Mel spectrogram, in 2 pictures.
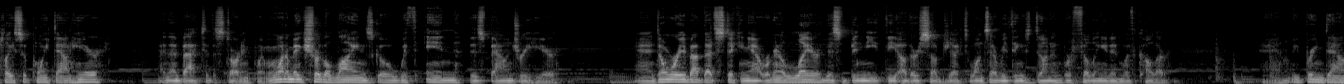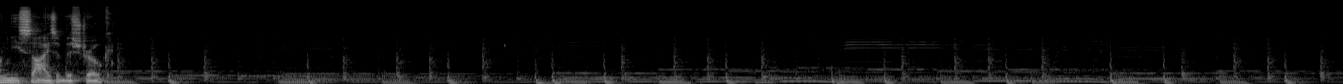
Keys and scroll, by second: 14.0-15.0 typing.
